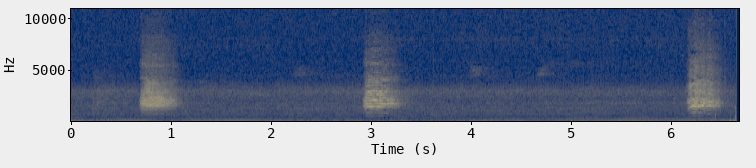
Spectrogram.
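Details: Adult female crow in late March or early April, giving baby-like 'wah wah' begging calls while fluttering her wings to prime her partner to feed her; three harsh nasal calls spaced about two to three seconds apart over a steady low hum.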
